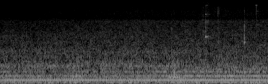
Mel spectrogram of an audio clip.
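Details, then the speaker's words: Mercedes-Benz W219 CLS 350 just switched off; steady, even electric radiator fan hum continuing after shutdown, then cutting off cleanly; normal fan run-on. "there you can hear the fan running in the background still"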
